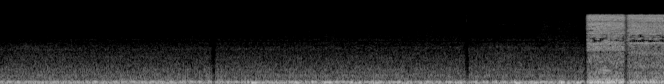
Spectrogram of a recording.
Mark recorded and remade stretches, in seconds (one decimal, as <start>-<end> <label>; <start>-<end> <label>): 0.0-1.8 recorded; 1.8-5.8 remade; 5.8-6.6 recorded

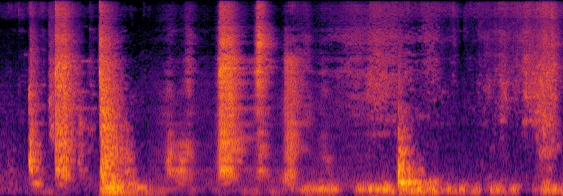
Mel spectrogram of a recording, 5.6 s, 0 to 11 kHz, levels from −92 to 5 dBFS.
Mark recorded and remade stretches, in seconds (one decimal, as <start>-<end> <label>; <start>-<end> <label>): 0.0-1.5 recorded; 1.5-3.7 remade; 3.7-5.6 recorded

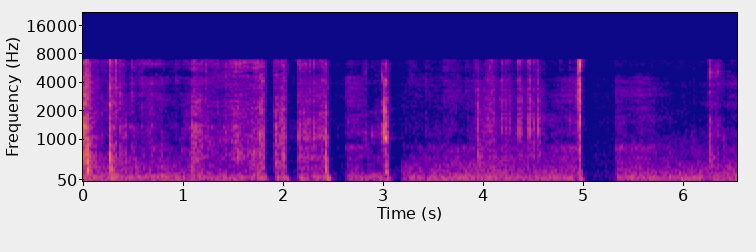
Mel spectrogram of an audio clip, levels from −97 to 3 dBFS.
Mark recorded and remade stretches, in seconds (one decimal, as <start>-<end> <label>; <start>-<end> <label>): 0.0-0.4 recorded; 0.4-1.6 remade; 1.6-2.1 recorded; 2.1-3.2 remade; 3.2-6.5 recorded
